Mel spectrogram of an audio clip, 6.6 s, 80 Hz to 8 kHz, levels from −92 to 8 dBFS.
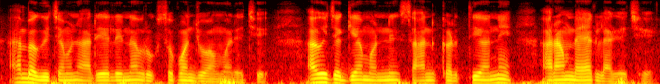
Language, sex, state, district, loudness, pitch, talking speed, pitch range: Gujarati, male, Gujarat, Valsad, -21 LUFS, 115 Hz, 155 wpm, 100-120 Hz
